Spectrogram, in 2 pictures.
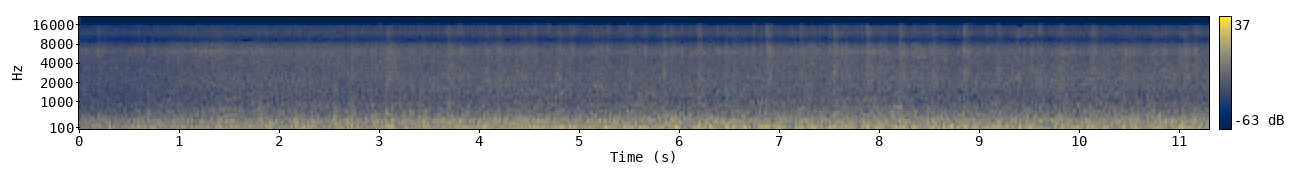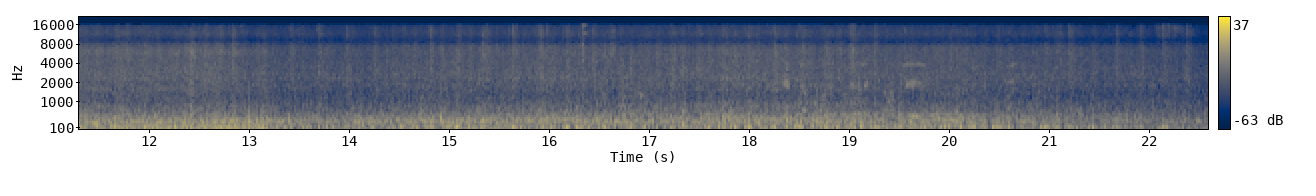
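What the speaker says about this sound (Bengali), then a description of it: "বেলদা ছেড়ে ট্রেন এগিয়ে চলল রাজ্যের সীমানা ছাড়িয়ে ওড়িশা রাজ্যের পথে" The Howrah–Bhubaneswar Jan Shatabdi Express runs along the tracks with a continuous heavy rumble and steady wheel clatter, loud and unbroken throughout, heard from inside.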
